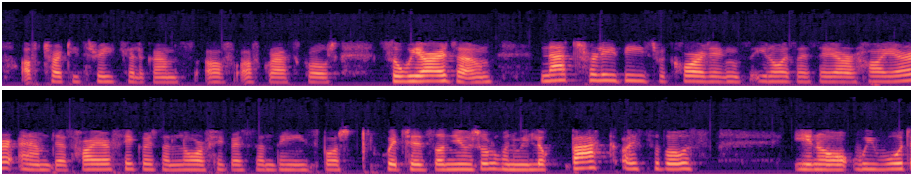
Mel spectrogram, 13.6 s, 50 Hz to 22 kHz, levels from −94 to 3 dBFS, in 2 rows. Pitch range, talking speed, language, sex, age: 205-225 Hz, 195 wpm, English, female, 30-49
